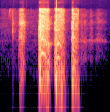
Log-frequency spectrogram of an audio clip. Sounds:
Cough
